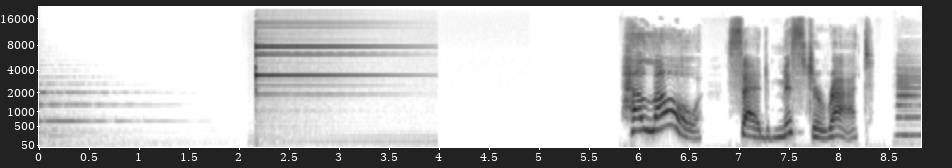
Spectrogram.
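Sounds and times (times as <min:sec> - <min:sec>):
doorbell ringing ding dong: 0:02.2 - 0:03.9
speech: 0:05.9 - 0:08.7.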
